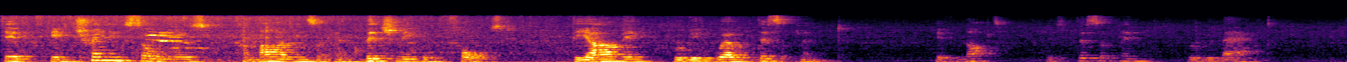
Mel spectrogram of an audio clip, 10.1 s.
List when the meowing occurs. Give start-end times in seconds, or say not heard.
1.1-2.0.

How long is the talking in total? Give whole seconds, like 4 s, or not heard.
10 s.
